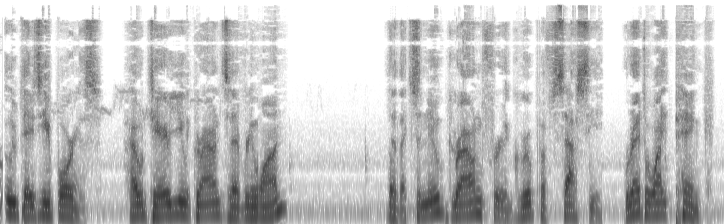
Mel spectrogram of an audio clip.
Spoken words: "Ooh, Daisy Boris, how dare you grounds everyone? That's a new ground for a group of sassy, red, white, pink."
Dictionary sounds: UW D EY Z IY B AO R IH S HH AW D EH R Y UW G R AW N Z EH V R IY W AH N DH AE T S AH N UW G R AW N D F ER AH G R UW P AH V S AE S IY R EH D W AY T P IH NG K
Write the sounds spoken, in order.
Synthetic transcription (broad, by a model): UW D EY Z IY B AO R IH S HH AW D EH R Y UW G R AW N Z EH V R IY W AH N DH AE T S AH N UW G R AW N D F ER AH G R UW P AH V S AE S IY R EH D W AY T P IH NG K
